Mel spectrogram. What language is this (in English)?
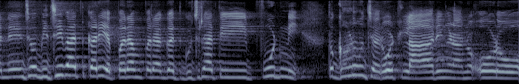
Gujarati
